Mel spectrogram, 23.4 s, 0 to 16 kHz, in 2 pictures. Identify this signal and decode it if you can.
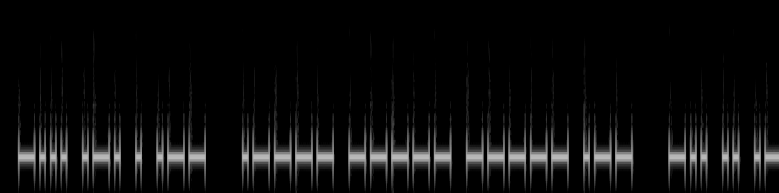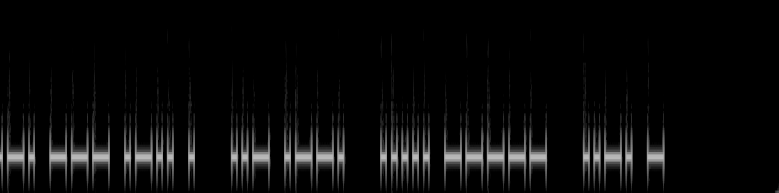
Morse code, heard as a keyed tone, about 15 wpm, 700 Hz. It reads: BREW 100W DIPOLE UP 50 FT
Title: Practice QSO - Exchange 2 - Info - 15wpm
